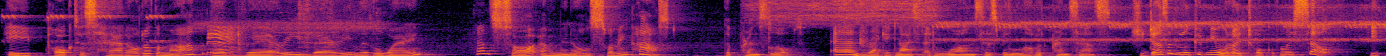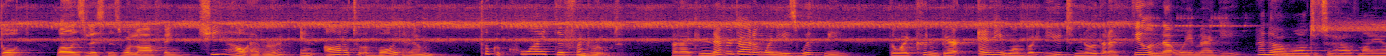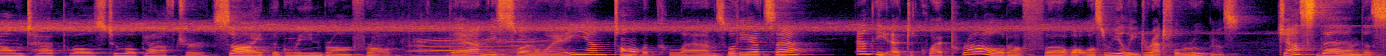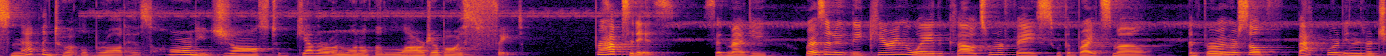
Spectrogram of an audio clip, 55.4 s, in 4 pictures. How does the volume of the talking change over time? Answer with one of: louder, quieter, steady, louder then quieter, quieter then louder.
steady.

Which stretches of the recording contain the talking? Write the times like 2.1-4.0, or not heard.
0.1-46.8, 47.5-55.3.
